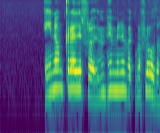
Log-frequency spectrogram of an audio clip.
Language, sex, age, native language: Icelandic, female, 18-19, Icelandic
